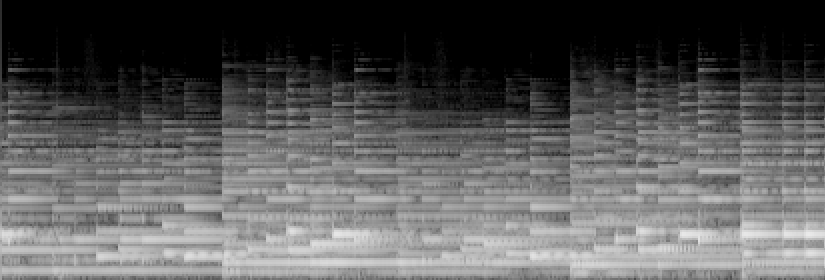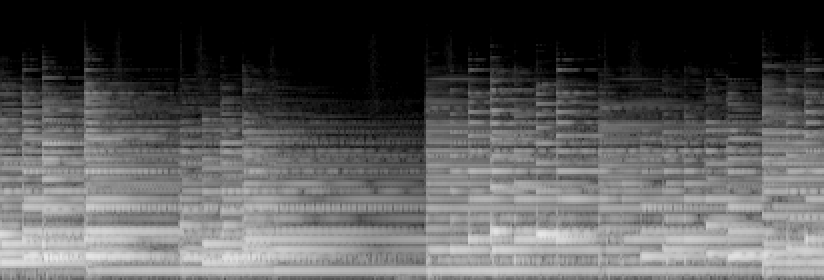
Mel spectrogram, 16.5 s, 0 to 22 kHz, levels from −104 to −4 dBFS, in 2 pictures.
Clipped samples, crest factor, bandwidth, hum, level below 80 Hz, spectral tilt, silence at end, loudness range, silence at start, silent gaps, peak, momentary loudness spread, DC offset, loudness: under 0.1%; 16 dB; 6.2 kHz; none; -54 dBFS; -8.5 dB/octave; 0 s; 5 LU; 0 s; none; -6 dBFS; 10 LU; under 0.1%; -22 LUFS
